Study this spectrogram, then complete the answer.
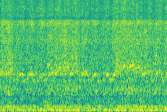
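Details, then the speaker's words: Flood-damaged Cadillac Allante first start after starter refit and fuel pump fuse installed: engine catches and settles into a steady, even low rumble with no misses or knocks; healthy start and run. "All right, fuel pump fuse is in. Come on, mama. All right, we got life."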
